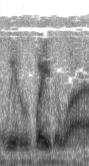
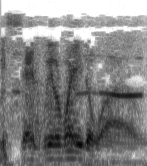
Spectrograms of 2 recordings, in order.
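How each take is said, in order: First: Low, soft and settled; low-voiced and unhurried; calm decision. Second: Insistent, cutting off the protest; firm insistence. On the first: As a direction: say it quietly, a decision made. First take, calm decision. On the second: Acted. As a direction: lean on it to shut down argument. Overrules the protesting doctor.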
